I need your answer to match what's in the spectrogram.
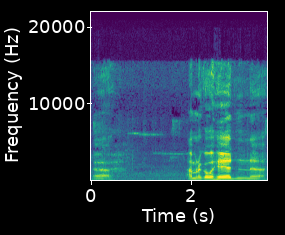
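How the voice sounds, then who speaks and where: Outdoors at sunrise, a man with an Oklahoma accent live streams from a handheld phone, answering viewers' comments in a slow, drawling, halting monotone packed with fillers. His voice is medium-pitched, and there's slight background noise.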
